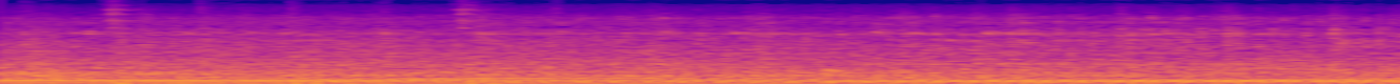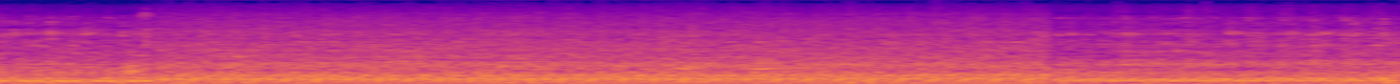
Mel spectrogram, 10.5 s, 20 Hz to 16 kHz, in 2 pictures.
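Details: 1990 Ford Mustang V8 Fox Body convertible just started after sitting eight years: steady heavy idle rumble with a coarse, blatty edge; owner says the exhaust seems loud and needs attention.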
